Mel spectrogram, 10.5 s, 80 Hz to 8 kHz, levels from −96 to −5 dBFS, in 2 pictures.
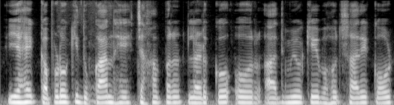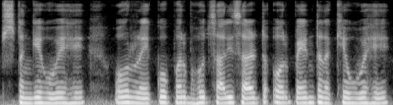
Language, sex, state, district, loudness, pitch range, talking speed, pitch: Hindi, male, Bihar, Darbhanga, -18 LUFS, 145-160 Hz, 165 wpm, 150 Hz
